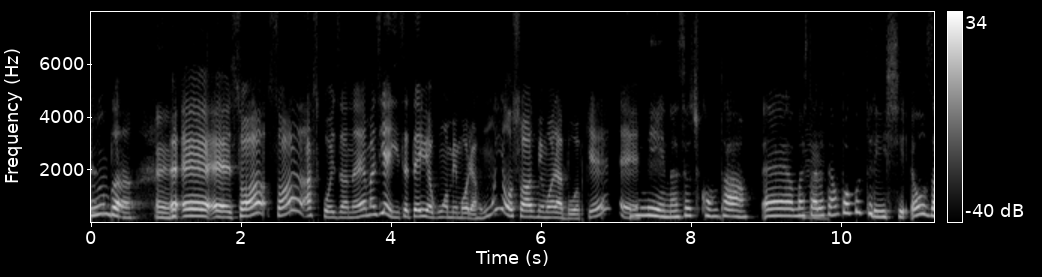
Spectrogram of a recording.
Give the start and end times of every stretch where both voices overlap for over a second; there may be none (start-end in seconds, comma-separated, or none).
none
